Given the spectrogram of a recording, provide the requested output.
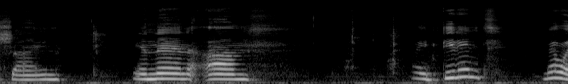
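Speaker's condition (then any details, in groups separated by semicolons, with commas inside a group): Cerebral palsy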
